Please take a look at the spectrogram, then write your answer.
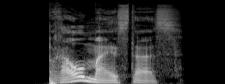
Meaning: genitive singular of Braumeister
- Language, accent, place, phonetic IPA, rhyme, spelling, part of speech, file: German, Germany, Berlin, [ˈbʁaʊ̯ˌmaɪ̯stɐs], -aʊ̯maɪ̯stɐs, Braumeisters, noun, De-Braumeisters.ogg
